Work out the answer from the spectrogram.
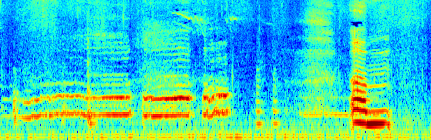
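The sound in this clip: A hen of a green-egg-laying breed clucks on her nest: a run of throaty, tonal clucks and drawn-out calls, ending with a louder, sharper squawk.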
